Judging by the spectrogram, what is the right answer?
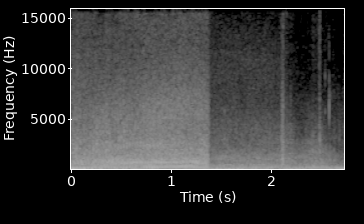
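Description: Race car engines in Wreckfest rev hard together in a loud, buzzing drone that drops suddenly partway through, leaving a lower rumble with faint tire noise.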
